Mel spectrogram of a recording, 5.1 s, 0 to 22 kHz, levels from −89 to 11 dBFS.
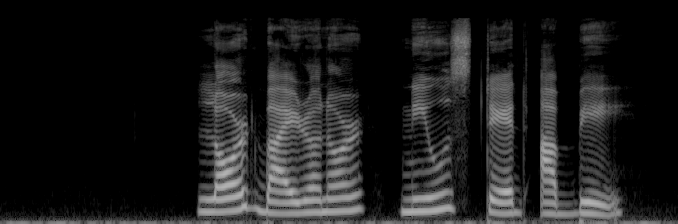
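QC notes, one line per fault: Nothing to flag here, the speech comes through with no technical faults to note.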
